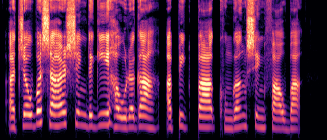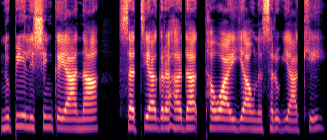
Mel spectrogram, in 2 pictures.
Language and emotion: Manipuri, neutral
